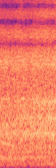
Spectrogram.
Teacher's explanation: utiliza una voz metida en el paladar blando que tenemos en la boca. Tenemos el paladar duro que está delante y el paladar blando que está detrás. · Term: voz en el paladar blando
